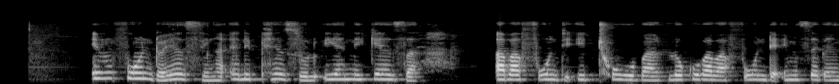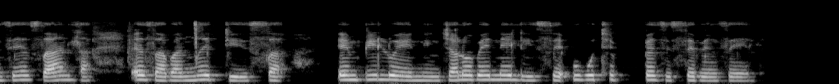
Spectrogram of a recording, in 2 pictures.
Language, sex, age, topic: North Ndebele, female, 25-35, education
